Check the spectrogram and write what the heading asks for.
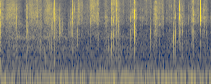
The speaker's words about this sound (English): So okay. I have this is a Tampax Sport, because I didn't want to buy two kinds of tampons. So here's a normal tampon wrapper.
